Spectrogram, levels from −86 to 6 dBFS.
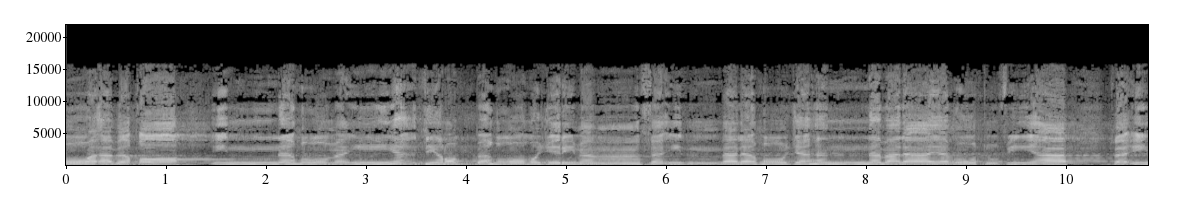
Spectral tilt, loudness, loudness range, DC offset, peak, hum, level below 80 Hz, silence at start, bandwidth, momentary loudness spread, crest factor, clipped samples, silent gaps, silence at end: -1 dB/octave; -15 LUFS; 2 LU; under 0.1%; 0 dBFS; none; -62 dBFS; 0 s; 16 kHz; 7 LU; 16 dB; under 0.1%; none; 0 s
